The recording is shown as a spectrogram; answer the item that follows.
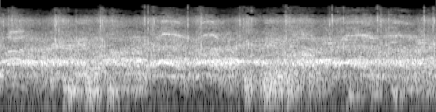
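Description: Large football stadium crowd of many voices shouting together, loud and steady throughout.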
